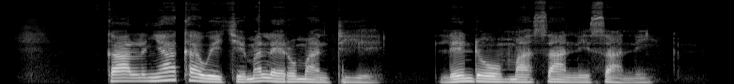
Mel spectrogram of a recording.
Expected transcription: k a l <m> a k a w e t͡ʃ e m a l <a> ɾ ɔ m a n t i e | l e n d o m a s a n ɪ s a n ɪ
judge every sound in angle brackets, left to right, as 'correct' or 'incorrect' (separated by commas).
incorrect, incorrect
